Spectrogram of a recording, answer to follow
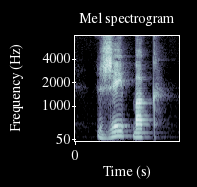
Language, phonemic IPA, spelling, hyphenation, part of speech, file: Dutch, /ˈzeːp.bɑk/, zeepbak, zeep‧bak, noun, Nl-zeepbak.ogg
- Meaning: soap dish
